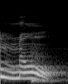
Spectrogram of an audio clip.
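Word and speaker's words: know: नो के एन ओ डब्ल्यू। के एन ओ डब्ल्यू है पर इसका प्रोनाउंसिएशन हम नो करते हैं।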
